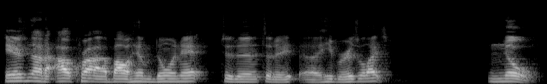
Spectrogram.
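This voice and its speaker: A man's voice: medium pitch, fairly even intonation, moderate pace. A man in his twenties giving a casual, rambling monologue, often stammering and repeating words, with street slang. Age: 20s. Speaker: online commentator.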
